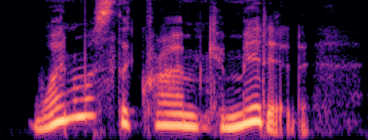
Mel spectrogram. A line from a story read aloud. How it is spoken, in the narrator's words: asked Poirot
